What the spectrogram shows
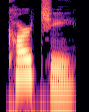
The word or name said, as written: karcsi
